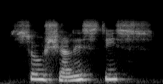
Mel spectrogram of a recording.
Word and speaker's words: socialistisch: Acht, acht, schat, schat, socialistisch, so it becomes an S sound.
